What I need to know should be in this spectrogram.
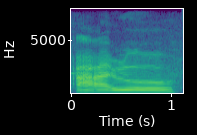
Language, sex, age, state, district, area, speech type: Assamese, female, 60+, Assam, Golaghat, urban, spontaneous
